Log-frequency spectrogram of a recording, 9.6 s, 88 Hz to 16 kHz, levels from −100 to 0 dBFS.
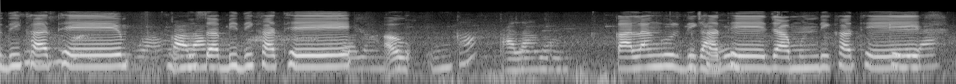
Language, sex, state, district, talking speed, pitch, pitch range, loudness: Hindi, female, Chhattisgarh, Kabirdham, 80 wpm, 255 Hz, 240-270 Hz, -19 LUFS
